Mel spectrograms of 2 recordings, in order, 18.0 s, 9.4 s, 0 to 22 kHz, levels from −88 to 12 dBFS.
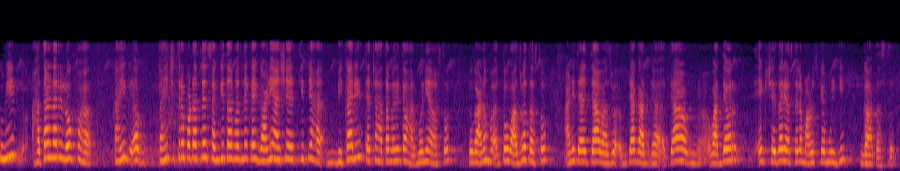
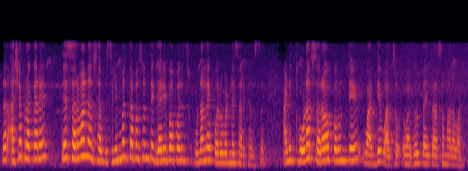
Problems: none marked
